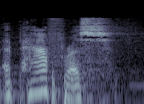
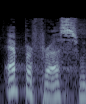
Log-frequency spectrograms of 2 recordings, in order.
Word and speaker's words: Epaphras: I've pronounced his name Epaphras this morning. Epaphras would probably be more accurate. That epat, that ah sound, that is so American. That is when we like to put that in.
